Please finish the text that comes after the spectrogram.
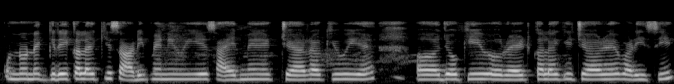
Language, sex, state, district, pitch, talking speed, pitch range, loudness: Hindi, female, Bihar, Gaya, 240 Hz, 215 wpm, 225-245 Hz, -21 LUFS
